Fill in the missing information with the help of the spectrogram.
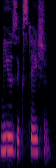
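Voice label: "music station", English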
